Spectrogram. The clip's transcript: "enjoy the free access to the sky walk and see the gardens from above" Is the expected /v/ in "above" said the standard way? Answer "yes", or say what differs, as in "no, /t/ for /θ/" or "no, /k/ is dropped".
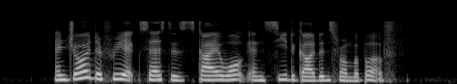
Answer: no, /f/ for /v/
